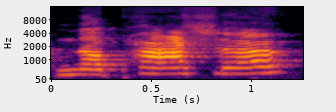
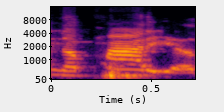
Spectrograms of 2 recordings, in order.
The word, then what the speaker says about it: Napasha: I used to be calling her Napadia, the way her name is spelled. Right. Everybody. Napatia or Napadia. That's what I was calling.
